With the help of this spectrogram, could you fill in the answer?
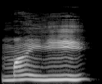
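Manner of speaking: high, loud, drawn-out plea; abject insisting. A narrator's reading. Priest abjectly repeating his claim to the chairs, humble. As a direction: insist humbly, stretching the word. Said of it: "униженно твердил отец Фёдор".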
